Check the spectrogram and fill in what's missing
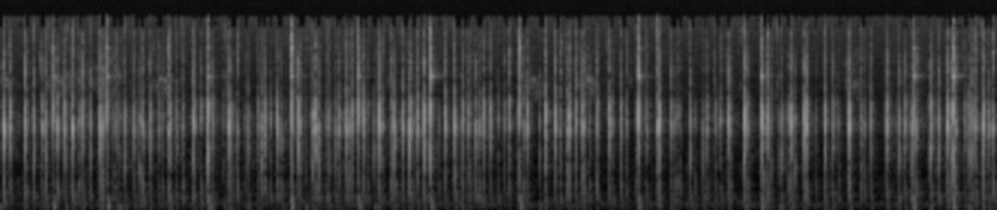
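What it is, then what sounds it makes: Mechanical keyboard with ceramic keycaps. Fingertips type steadily on a white mechanical keyboard fitted with ceramic keycaps, producing a rapid, continuous stream of sharp, bright clacks. Each keystroke is a crisp, dry tick centered in the upper mids with almost no ring and very little low end.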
